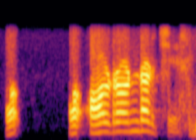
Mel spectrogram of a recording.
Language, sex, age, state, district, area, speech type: Maithili, male, 30-45, Bihar, Darbhanga, urban, conversation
